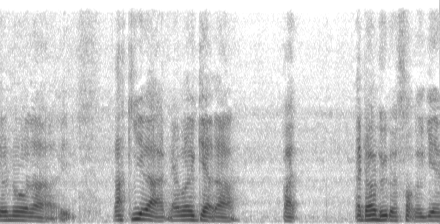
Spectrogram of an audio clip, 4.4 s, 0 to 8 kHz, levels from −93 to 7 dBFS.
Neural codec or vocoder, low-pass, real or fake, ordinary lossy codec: codec, 16 kHz, 8 kbps, FreqCodec, smaller model; none; fake; none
